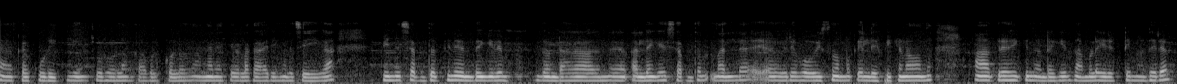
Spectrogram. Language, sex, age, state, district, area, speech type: Malayalam, female, 30-45, Kerala, Alappuzha, rural, spontaneous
